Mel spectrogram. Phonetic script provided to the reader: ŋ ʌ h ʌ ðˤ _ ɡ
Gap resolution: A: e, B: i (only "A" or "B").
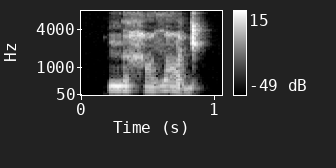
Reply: A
